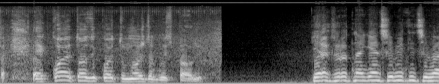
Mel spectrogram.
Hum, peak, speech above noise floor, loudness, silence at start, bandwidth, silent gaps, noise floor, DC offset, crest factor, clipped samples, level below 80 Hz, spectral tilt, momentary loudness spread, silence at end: none; -4 dBFS; 26 dB; -13 LUFS; 0 s; over 20 kHz; none; -38 dBFS; 7%; 10 dB; under 0.1%; -42 dBFS; -4.5 dB/octave; 7 LU; 0 s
